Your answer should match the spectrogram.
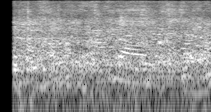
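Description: Seated audience chattering, many voices overlapping at a steady level.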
